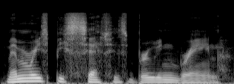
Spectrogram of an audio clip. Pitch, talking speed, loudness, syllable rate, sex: 105 Hz, 130 wpm, -18 LUFS, 4.3 syllables/s, male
